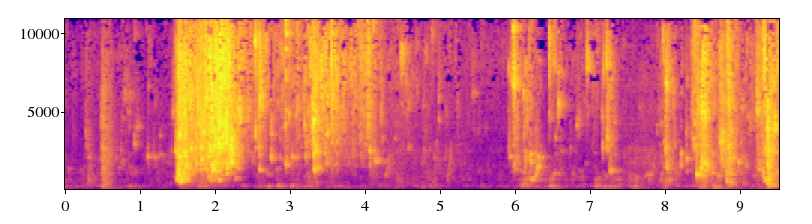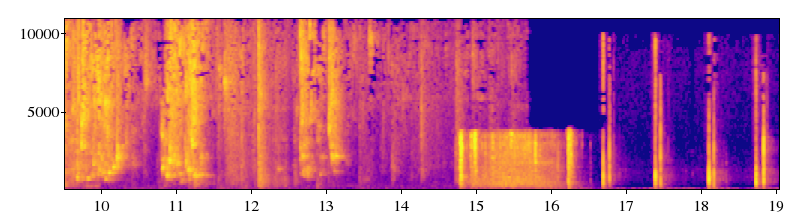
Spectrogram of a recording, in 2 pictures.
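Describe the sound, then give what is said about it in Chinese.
Water runs and splashes in uneven surges as something is rinsed, swelling and fading over several seconds, then a steadier gush before a few sharp drips or taps close it out. No one speaks. “洗干净了吗？让我看看。”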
